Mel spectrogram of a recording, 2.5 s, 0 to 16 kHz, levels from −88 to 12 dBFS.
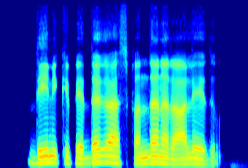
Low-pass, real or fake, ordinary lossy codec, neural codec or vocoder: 14.4 kHz; fake; none; autoencoder, 48 kHz, 32 numbers a frame, DAC-VAE, trained on Japanese speech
